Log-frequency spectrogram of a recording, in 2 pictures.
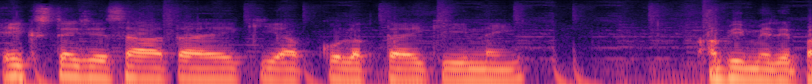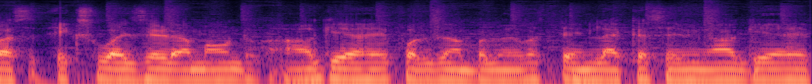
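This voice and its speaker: Low, mellow-voiced man, reflective. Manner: hesitant, reflective, mixing in English words. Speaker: motivational storyteller. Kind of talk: informal life-lesson monologue.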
